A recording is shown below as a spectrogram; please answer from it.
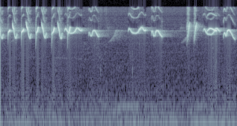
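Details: Rapid chattering chips from a Van Hasselt's sunbird in fighting song, a training recording. They settle into drawn-out high warbled whistles spaced about a second apart, and a short chip burst returns near the end.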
